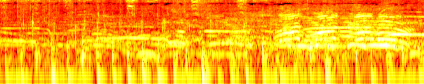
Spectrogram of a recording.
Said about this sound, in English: Black Lives Matter, they chant. There it is. You can hear it. You can't deny it. Once you see it, once you hear it. Black Lives Matter is the chant of burning the American flag.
